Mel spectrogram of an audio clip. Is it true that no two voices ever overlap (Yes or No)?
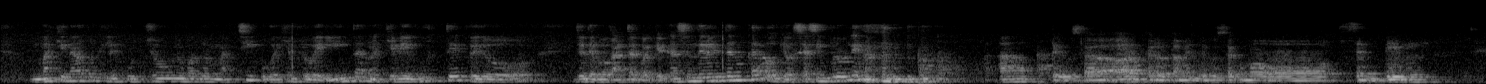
Yes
